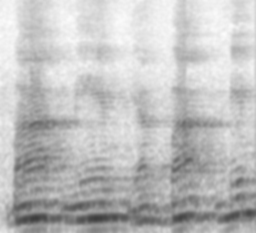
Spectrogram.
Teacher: kalau nempel jadi tap ini buat buat mim itu bu ya buat ba buat mim itu bibirnya nempel ba mim ya Ba mim nah ini bibir dua-duanya nempel Tapi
